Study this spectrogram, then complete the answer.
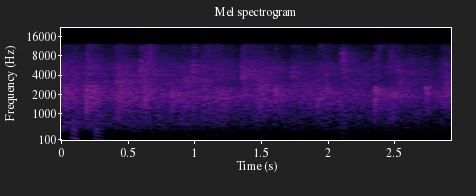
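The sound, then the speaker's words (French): An audience claps for the Lord together in a dense, sustained burst of applause, loud and steady throughout, with a few faint voices mixed underneath. “Let's clap for the Lord.”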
